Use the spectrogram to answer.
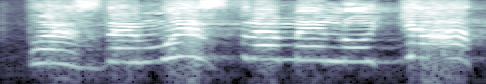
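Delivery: slow, high, loud shout; furious wife finally snapping; fed-up demand. Acted. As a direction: hammer out each word, done with him.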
